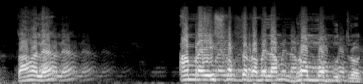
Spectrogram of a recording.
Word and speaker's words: ব্রহ্মপুত্র: ব্রহ্মপুত্র কি পুত্র ব্রহ্মপুত্র তাহলে এখানে হ কে আমরা সাইলেন্ট করে দিয়ে ম কে দৃত্ত উচ্চারণ করব কিন্তু উচ্চারণ করব ম কে দৃত্ত উচ্চারণ করব এখানে আমরা এটা ব্রহ্মপুত্র বলবো কি বলবো ব্রহ্মপুত্র ব্রহ্মপুত্র এবার পাঁচ নাম্বার বৈশিষ্ট্য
